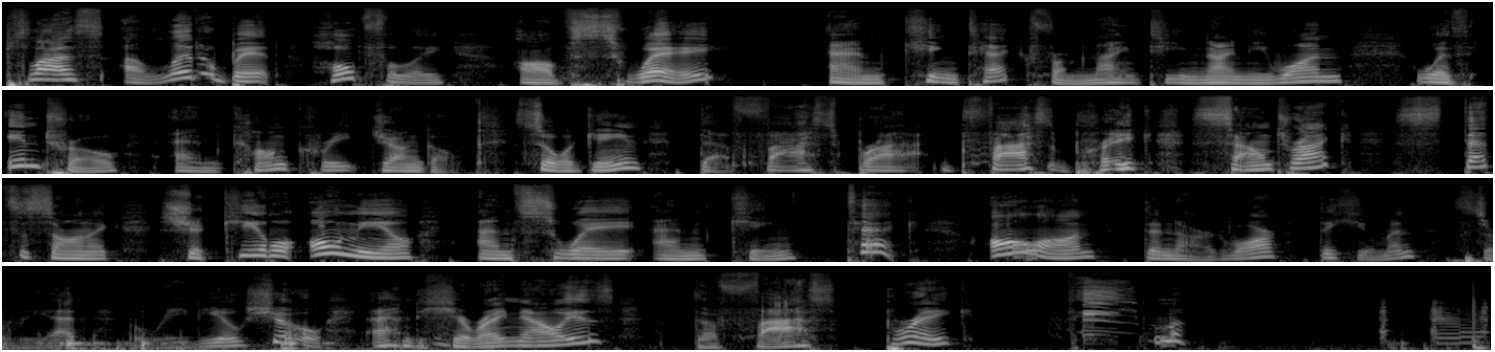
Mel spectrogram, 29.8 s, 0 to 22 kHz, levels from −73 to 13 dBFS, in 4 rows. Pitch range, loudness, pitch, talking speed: 125-185 Hz, -29 LUFS, 145 Hz, 105 wpm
